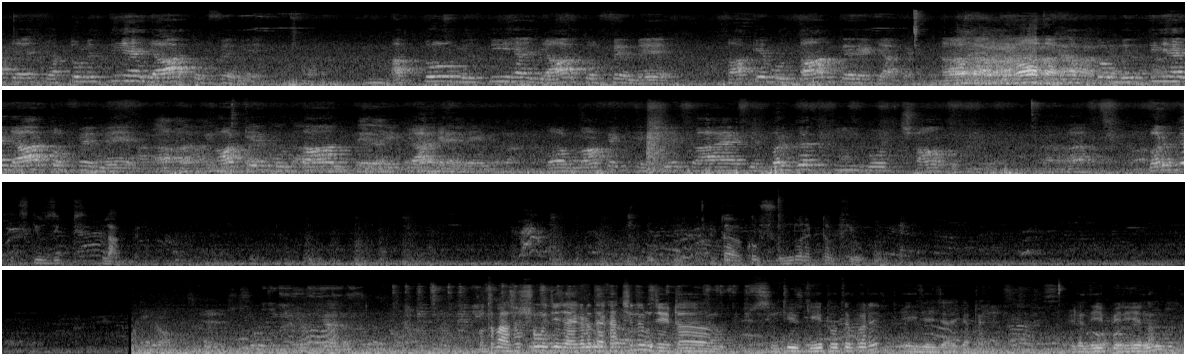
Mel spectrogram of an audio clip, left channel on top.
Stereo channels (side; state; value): both; different; correlation 0.00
